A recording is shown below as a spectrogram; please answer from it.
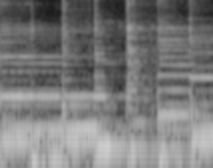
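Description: Guitar music: a run of plucked melody notes over lower bass notes.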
